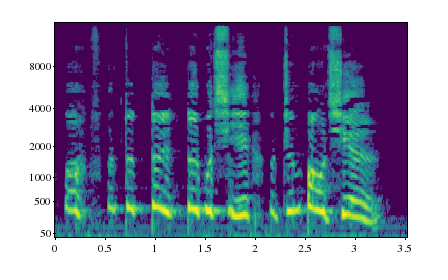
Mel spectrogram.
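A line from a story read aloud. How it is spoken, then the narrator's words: Crying after scolding. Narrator (Chinese): 小红被训斥了，她一边哭，说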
